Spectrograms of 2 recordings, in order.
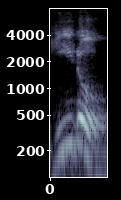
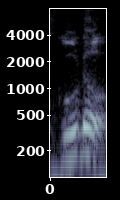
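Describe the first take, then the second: First: The first vowel sounds like 'ee'. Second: The first vowel sounds like 'oo'. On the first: The speaker calls it right. "His name is गीडो van रॉसम" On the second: The speaker calls it wrong. "His name is not pronounced as गूडो"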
